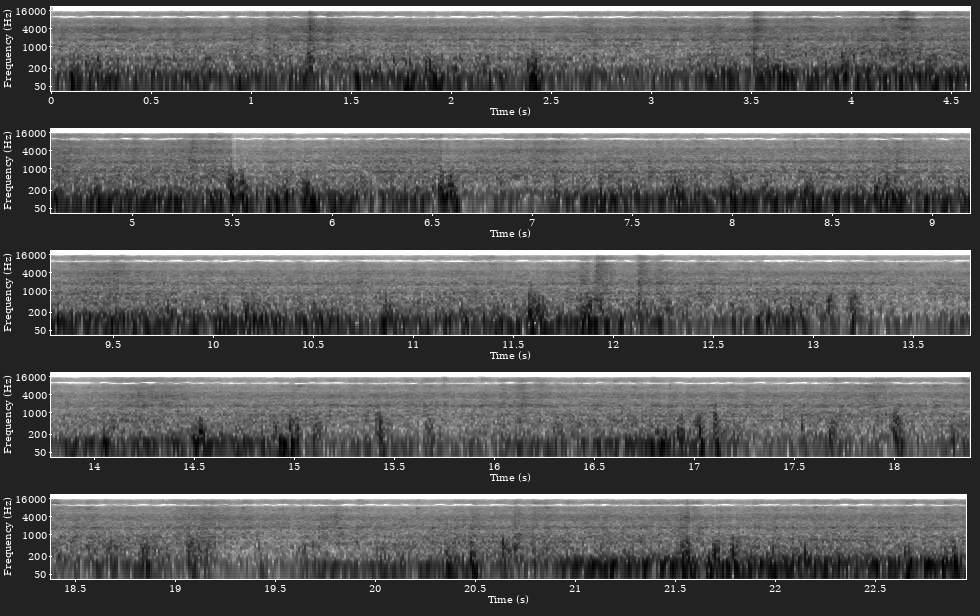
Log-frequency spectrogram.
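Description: Express train coach running on the track, heard from inside: a loud steady rumble of the wheels with irregular clacks and rattles.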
